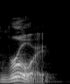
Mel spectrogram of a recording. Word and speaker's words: Roy: But like I would like that's the pronunciation of my name to me is Roy.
